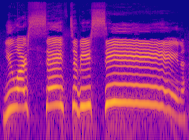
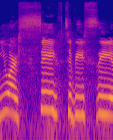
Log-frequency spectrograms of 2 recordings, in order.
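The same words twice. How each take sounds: First: Very high, very loud, slow and crying out; a cathartic cry of the affirmation; full-voiced cry. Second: Slower and louder, lifted high; a strong spoken affirmation; affirmation said aloud. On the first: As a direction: release it with the whole voice. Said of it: "I want you to say this out loud". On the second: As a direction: declare it openly to the group. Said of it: "All of these people together saying". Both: Shown as a demonstration.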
